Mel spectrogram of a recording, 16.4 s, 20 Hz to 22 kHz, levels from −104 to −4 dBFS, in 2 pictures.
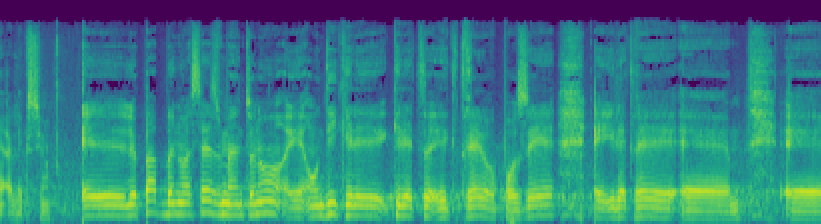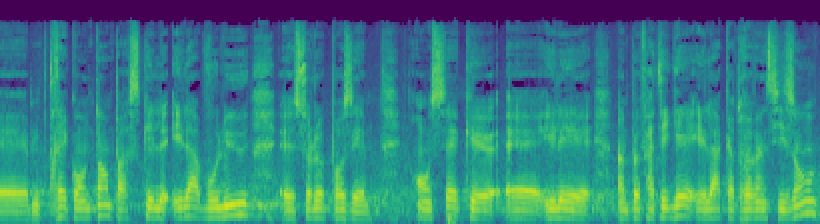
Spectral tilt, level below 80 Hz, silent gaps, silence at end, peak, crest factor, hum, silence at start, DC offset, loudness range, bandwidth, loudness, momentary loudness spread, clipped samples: -3.5 dB/octave; -54 dBFS; none; 0 s; -4 dBFS; 16 dB; none; 0 s; under 0.1%; 1 LU; 16 kHz; -19 LUFS; 4 LU; under 0.1%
